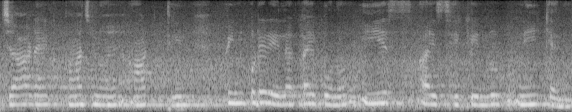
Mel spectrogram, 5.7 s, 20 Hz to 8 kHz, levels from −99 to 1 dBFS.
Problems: background sounds at intervals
